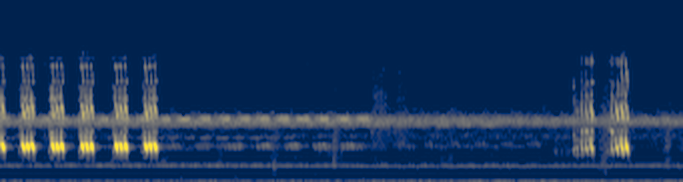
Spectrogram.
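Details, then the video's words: Crickets at night in a forest setting, recorded binaurally: a burst of five rapid pulsed chirps, then a steady high ringing trill with quiet stretches, and two more chirps near the end. "Cricket Conversations | Binaural Nighttime Ambience"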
